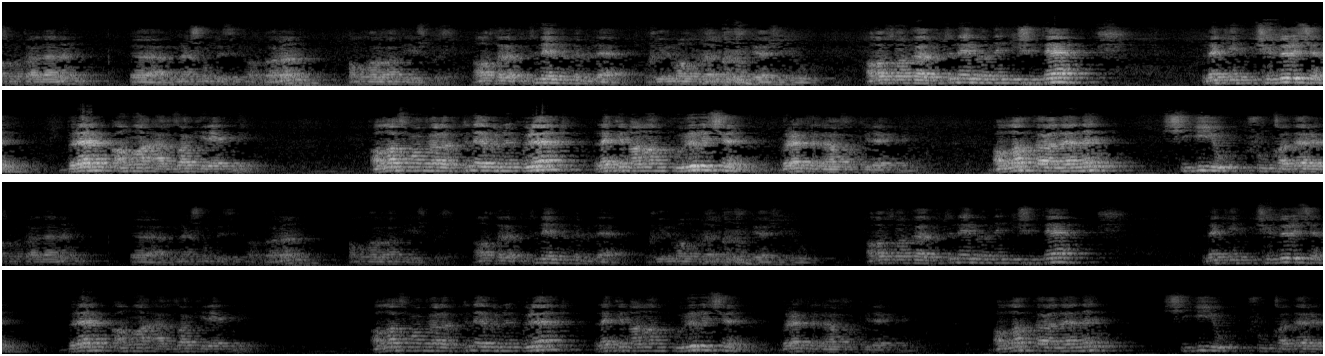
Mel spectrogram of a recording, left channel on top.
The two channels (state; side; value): quieter; right; 11.4 dB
